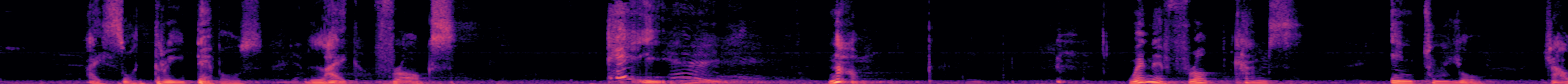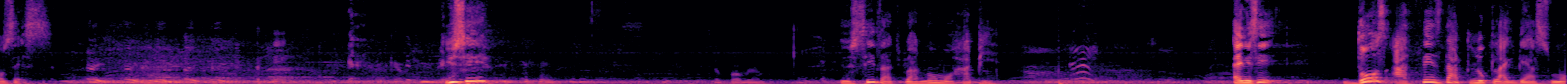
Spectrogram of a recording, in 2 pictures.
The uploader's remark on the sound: Preached at The Qodesh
